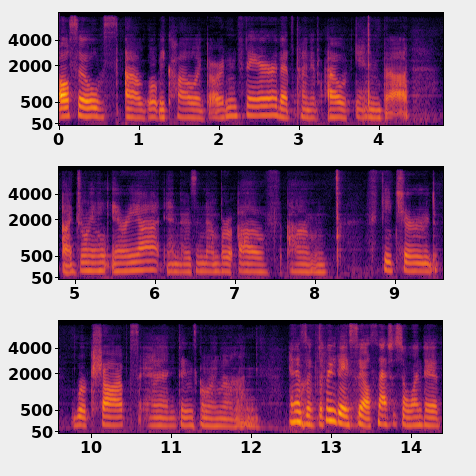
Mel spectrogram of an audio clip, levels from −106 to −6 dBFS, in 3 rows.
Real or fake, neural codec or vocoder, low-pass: fake; codec, 24 kHz, 1 kbps, SNAC; 7.2 kHz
